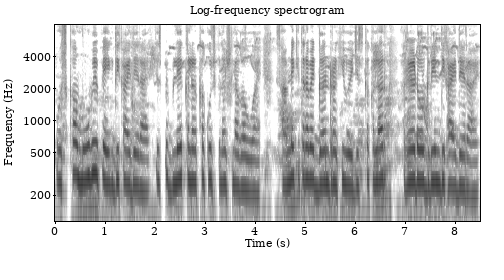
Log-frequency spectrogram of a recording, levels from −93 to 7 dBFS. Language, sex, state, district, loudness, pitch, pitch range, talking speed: Hindi, female, Rajasthan, Churu, -27 LUFS, 260 Hz, 245-275 Hz, 240 wpm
